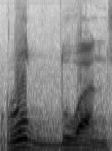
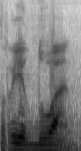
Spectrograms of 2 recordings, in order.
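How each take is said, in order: First: The first vowel is u. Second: The first vowel is i. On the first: This follows another reading tradition. "dia baca ru" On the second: This follows one reading tradition. "tetap sama seperti Hafiz"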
